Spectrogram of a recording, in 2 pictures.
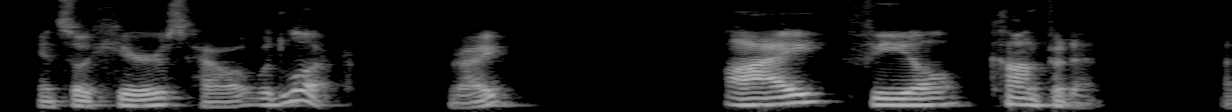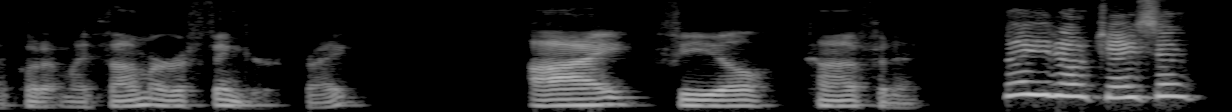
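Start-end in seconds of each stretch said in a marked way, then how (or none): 11.2-12.1 goofy, squeaky little put-on voice, very high. Showing how it would look, the speaker answers himself in a funny voice. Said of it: "I'll try to use my little funny voices".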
